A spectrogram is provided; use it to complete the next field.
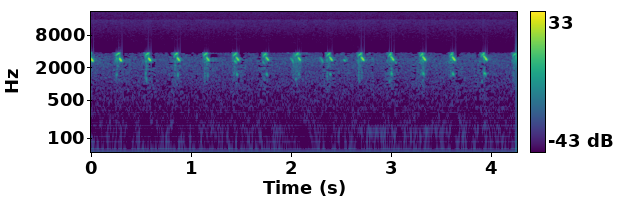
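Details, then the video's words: A booted eagle calls on a June 2021 morning at 09:06 in Parc Natural dels Ports, a steady chain of some fifteen sharp high-pitched notes, about three every second, against low constant noise. "Àguila Calçada"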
